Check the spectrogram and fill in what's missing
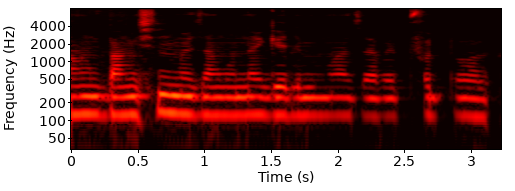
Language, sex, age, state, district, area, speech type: Bodo, male, 18-30, Assam, Kokrajhar, rural, spontaneous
